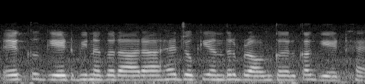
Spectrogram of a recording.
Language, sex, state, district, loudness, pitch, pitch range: Hindi, female, Haryana, Jhajjar, -16 LUFS, 215 Hz, 205-225 Hz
